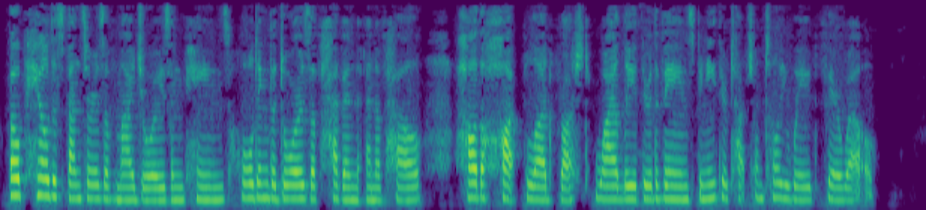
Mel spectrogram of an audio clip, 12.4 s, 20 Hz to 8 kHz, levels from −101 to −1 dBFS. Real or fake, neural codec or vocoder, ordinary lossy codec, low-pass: real; none; MP3, 32 kbps; 7.2 kHz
